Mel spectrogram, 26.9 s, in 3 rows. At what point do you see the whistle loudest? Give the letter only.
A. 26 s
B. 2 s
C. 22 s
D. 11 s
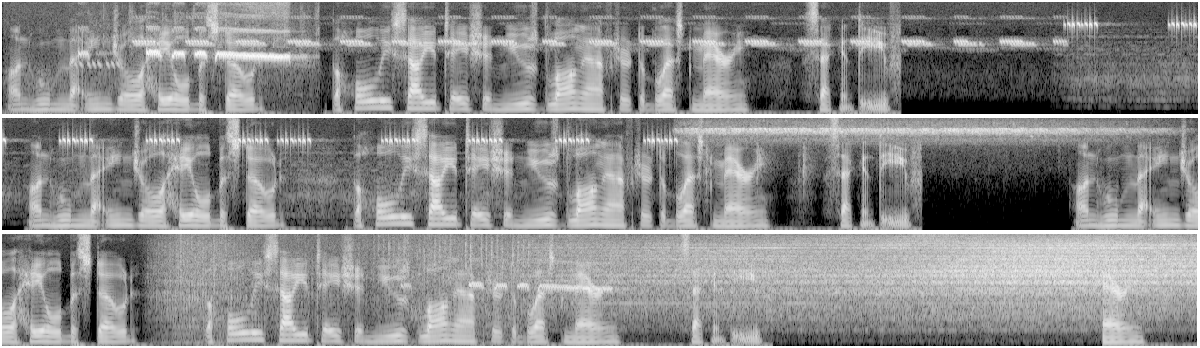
B.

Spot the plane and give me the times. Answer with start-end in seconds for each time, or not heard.
18.9-26.8.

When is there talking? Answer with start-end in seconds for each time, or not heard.
0.0-6.8, 9.2-15.9, 17.0-23.8, 26.1-26.7.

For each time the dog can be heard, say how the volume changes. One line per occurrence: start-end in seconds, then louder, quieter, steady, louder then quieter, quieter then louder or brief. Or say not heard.
not heard.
